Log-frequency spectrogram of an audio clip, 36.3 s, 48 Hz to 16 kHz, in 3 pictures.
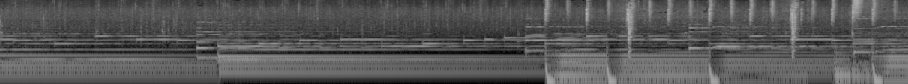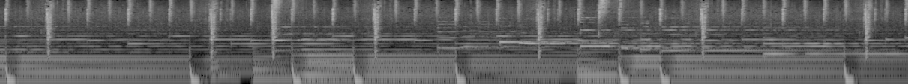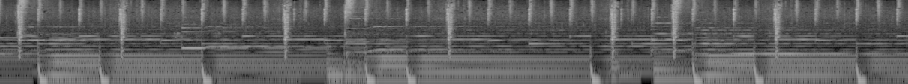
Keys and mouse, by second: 2.6 s, 3.0 x, 3.6 x, 7.1 click, 8.5 click, 9.7 click, 14.6 click, 19.3 Delete, 21.0 click, 21.7 drag, 22.6 shift+a, 27.6 click, 29.5 click, 30.4 shift+d, 32.0 click, 34.7 click, 35.1 click, 35.9 shift+a.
